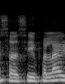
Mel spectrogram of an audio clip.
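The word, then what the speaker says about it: tsetse fly: Sleeping sickness होता है cause by ससीफ्लाई, ठीक है, उसको बोलते हैं ससीफ्लाई, T साइलेंट होता है यहाँ पे।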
